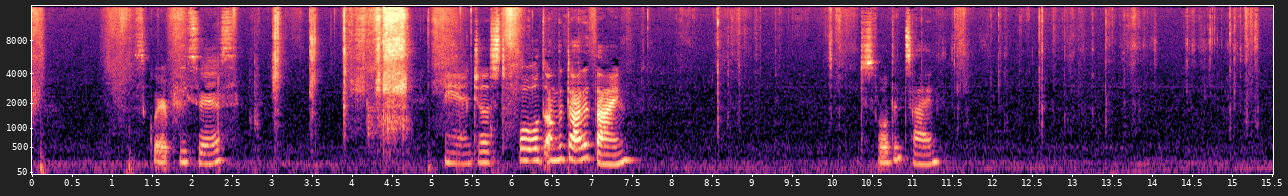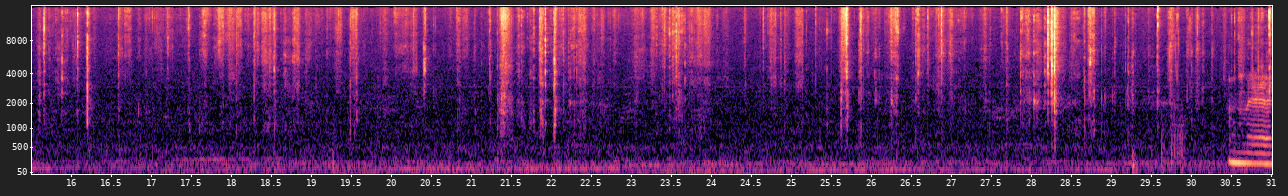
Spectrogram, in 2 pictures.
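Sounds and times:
paper clicks and rustles: 11.5s - 31.0s.

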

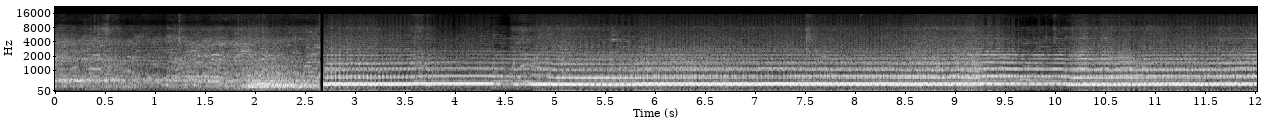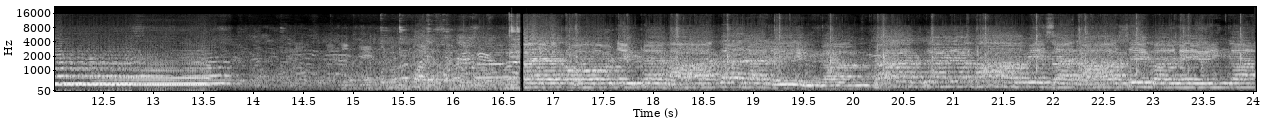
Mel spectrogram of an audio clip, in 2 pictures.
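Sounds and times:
conch shells blowing: 2.7s - 14.0s.

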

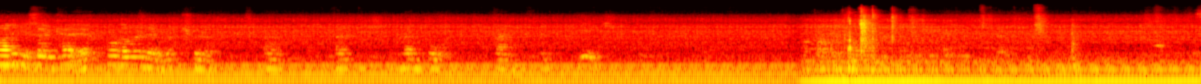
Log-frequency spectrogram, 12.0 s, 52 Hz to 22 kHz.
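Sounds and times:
low mechanical hum: 0.0s - 12.0s
footsteps in back of van: 8.5s - 12.0s.

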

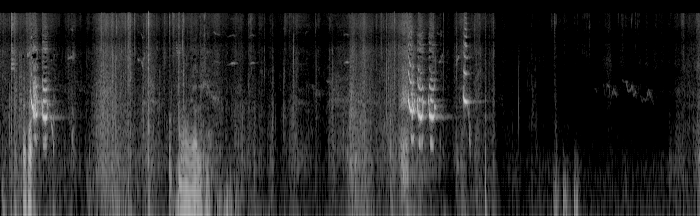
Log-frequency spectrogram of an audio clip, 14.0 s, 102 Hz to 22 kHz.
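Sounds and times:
dead leaves rustling: 0.0s - 10.8s
dog yelping: 0.5s - 1.6s, 8.0s - 9.6s.

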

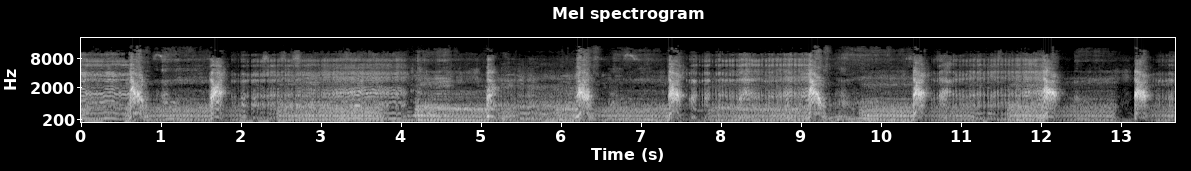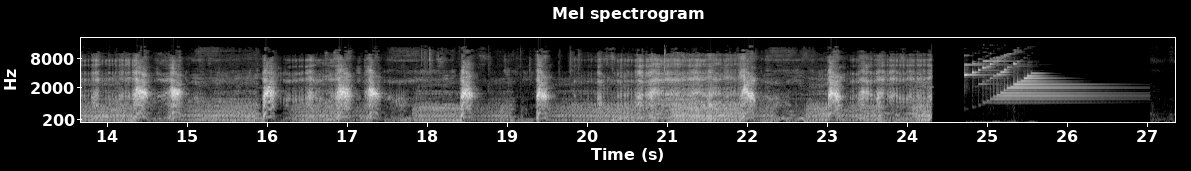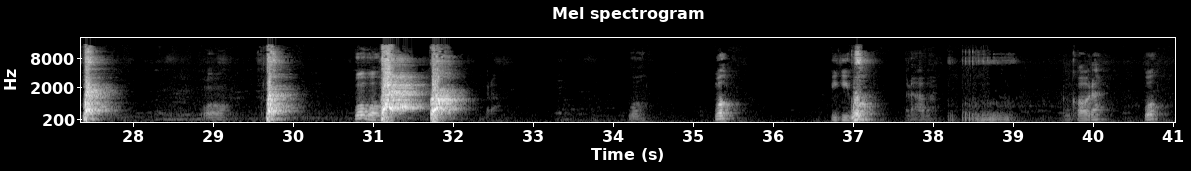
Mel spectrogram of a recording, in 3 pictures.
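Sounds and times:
dog growling: 0.0s - 24.4s, 37.7s - 39.2s
dog barking sharply: 27.4s - 27.9s, 29.7s - 30.1s, 31.1s - 32.3s, 37.0s - 37.4s.

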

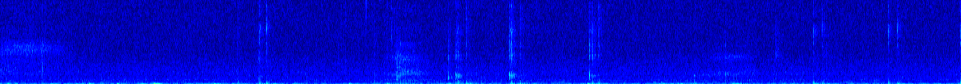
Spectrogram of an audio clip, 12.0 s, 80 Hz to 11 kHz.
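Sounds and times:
low background hum: 0.0s - 12.0s
mouse and keyboard clicks: 4.6s - 6.7s, 7.3s - 7.6s.

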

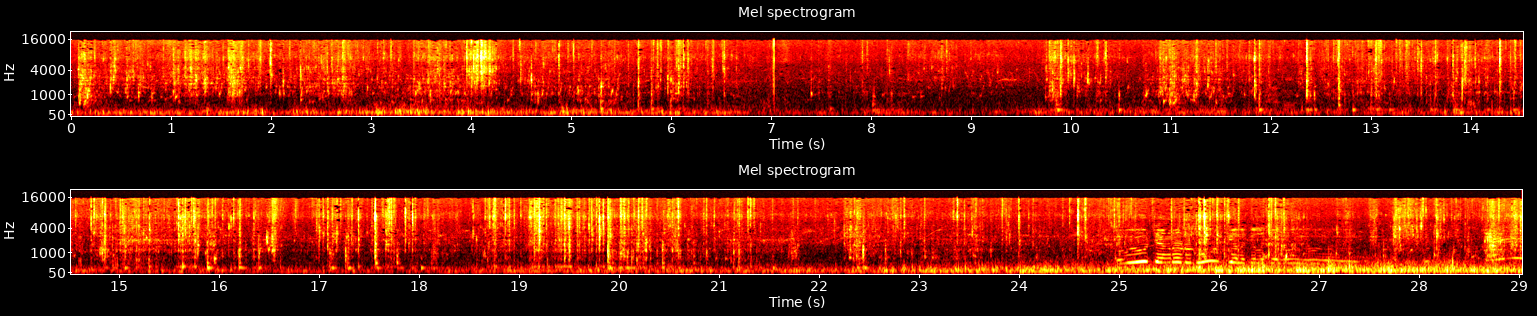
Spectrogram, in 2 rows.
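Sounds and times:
hands splashing in muddy water: 9.7s - 21.6s.

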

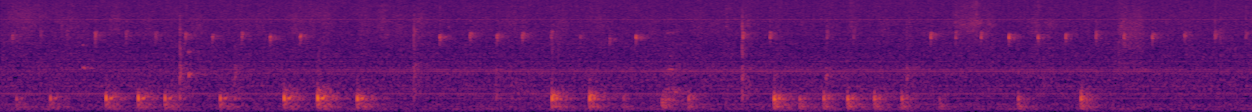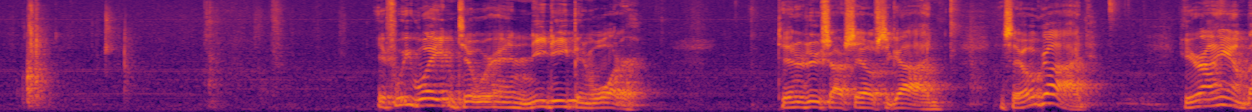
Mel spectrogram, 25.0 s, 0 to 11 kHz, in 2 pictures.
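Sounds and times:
marker squeaking on whiteboard: 0.8s - 3.2s.

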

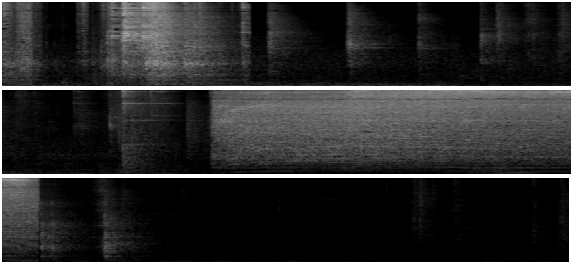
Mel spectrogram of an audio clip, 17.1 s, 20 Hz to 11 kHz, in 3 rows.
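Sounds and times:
angle grinder on sheet steel: 7.8s - 11.8s.

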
